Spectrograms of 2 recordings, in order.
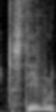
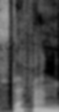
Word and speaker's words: Stephen: Stephen Curry, underrated. – Actually, it's Stefan Curry, I've learnt. But it's written Stephen, but he pronounced it Stefan.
